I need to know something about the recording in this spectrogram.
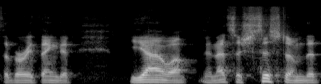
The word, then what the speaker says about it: Yahweh: God's name is pronounceable. It is Yahweh. There is no B sound in the original Hebrew language.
